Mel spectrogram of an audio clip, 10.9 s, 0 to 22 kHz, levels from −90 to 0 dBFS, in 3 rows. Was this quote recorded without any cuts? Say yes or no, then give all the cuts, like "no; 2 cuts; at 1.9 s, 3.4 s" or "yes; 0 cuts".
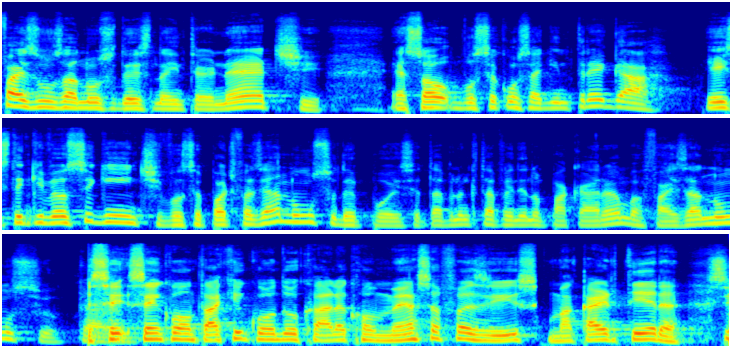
no; 2 cuts; at 7.7 s, 9.9 s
